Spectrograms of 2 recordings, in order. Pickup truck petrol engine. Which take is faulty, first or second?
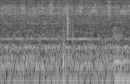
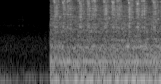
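second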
